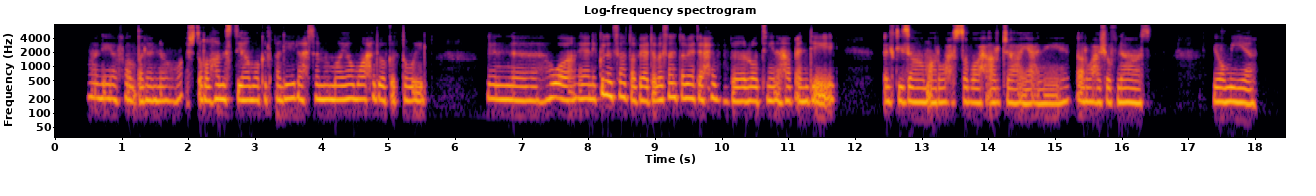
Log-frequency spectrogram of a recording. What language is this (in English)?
Mesopotamian Arabic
